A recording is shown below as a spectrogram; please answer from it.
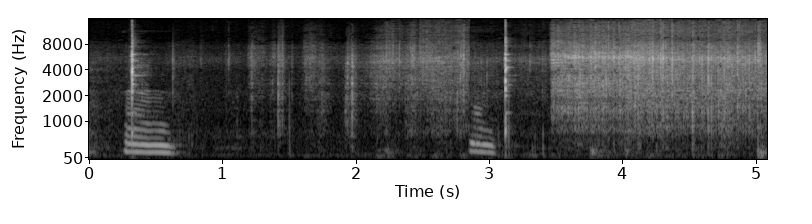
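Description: Dosa dusted with chilli powder roasting on a hot pan, a steady bright sizzle filling the second half after brief clattering and taps, with voices talking over the start.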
